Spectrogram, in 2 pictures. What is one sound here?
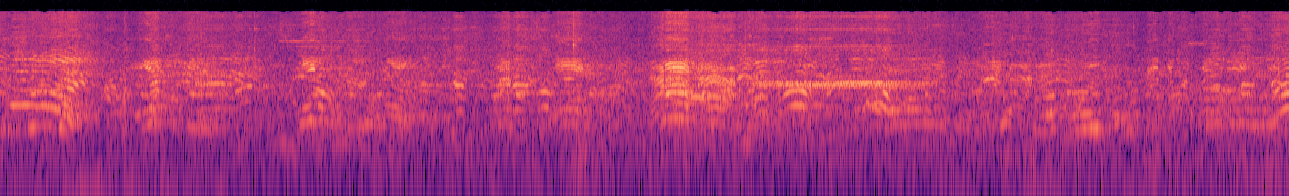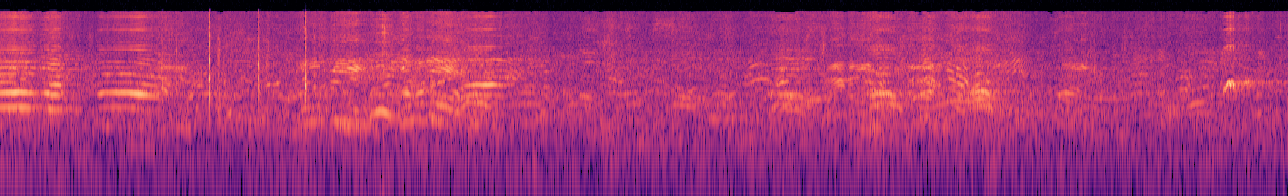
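Young players call out to one another across the field.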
